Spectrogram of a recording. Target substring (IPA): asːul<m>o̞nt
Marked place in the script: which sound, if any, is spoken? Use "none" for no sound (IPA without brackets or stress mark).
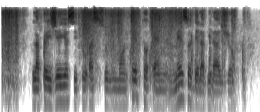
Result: m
